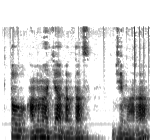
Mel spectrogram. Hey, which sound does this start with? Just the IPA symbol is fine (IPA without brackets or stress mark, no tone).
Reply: t̪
